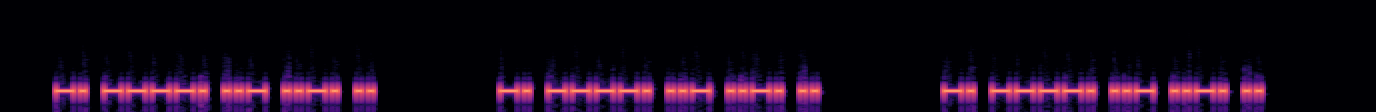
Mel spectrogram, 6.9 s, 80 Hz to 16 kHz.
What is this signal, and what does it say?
Morse code, heard as a keyed tone, about 40 wpm, 700 Hz. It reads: N9UFI N9UFI N9UFI
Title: USA Call Signs - 5 Characters - Repeated 3x - 40wpm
